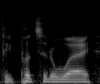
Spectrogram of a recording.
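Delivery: ordinary talk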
